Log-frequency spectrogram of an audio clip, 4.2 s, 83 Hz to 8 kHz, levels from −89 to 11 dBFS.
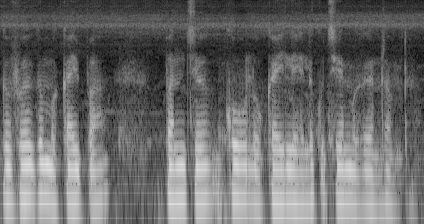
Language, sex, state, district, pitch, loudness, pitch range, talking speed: Wancho, male, Arunachal Pradesh, Longding, 125 Hz, -15 LUFS, 120-130 Hz, 185 wpm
